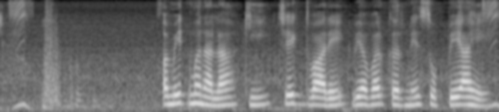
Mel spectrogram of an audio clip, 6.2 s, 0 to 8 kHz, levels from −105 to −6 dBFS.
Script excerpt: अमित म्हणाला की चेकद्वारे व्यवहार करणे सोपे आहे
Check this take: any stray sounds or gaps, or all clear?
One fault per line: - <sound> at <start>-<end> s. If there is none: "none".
- laugh at 0.5-1.5 s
